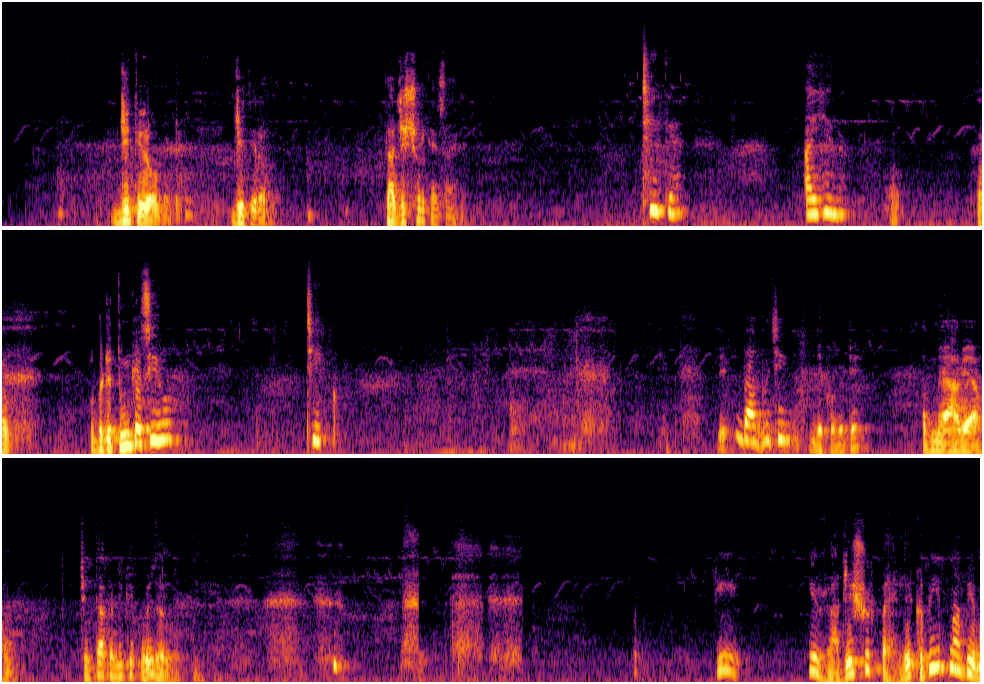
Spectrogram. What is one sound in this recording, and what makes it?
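A middle-aged man speaks calmly and seriously, close by.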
